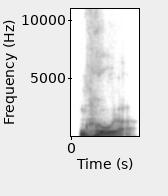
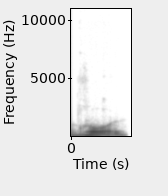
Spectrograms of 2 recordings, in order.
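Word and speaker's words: ঘোর: Gopinath mana je pagala mora na mone shushan shada achetan vishayano yeche ghora or gor, because they don't pronounce the A unless it's a long A.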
